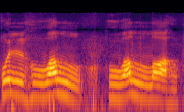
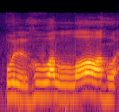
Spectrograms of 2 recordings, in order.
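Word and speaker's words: هو الله: So Qul huwallahu, Qul huwallahu, okay? Qul huwallahu, not Qul huwallahu. Huwallahu, I'm pronouncing lam in a light manner. Lam will be heavy manner.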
